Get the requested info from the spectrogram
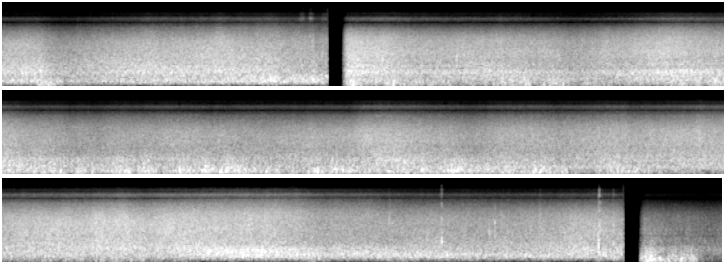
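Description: Ocean surf washing over a rocky shore, a steady rushing noise that swells and eases, mixed with wind buffeting the microphone. The sound cuts out completely for a moment about five seconds in.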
